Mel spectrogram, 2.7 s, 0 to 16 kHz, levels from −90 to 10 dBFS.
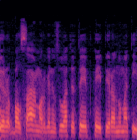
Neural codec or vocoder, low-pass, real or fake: none; 10.8 kHz; real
